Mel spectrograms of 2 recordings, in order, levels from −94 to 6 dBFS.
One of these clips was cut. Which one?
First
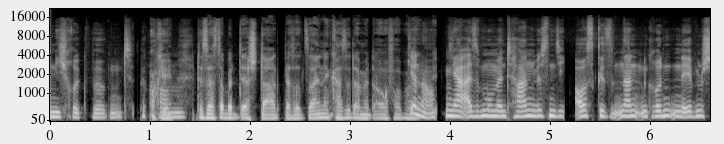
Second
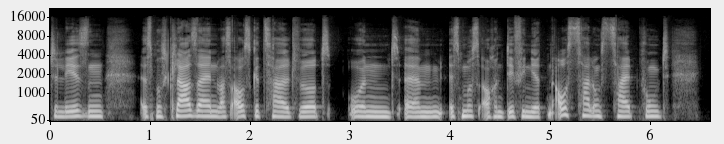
first; 2 cuts; at 3.9 s, 5.1 s

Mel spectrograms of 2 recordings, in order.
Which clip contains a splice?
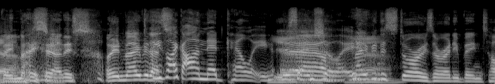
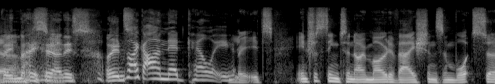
second; 2 cuts; at 1.2 s, 2.4 s

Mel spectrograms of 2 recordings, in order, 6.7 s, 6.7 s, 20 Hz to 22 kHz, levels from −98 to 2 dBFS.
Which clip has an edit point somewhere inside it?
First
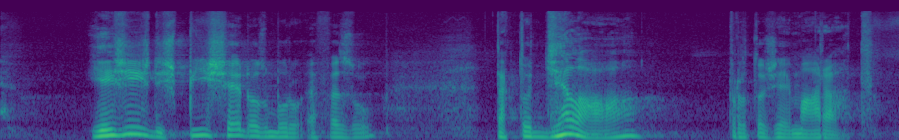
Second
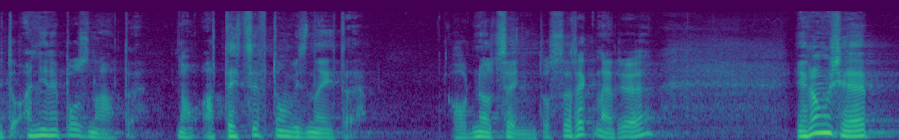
second; 2 cuts; at 1.2 s, 4.6 s

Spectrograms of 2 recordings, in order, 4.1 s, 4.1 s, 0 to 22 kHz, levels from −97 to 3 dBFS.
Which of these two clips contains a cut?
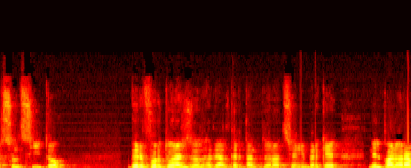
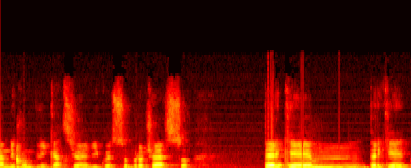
first; 1 cut; at 1.2 s

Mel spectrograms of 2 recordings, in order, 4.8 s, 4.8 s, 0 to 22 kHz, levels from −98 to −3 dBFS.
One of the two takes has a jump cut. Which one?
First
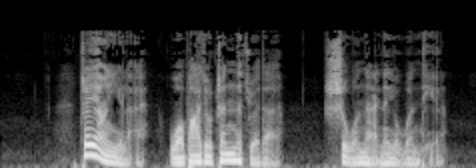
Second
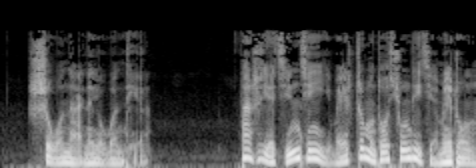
first; 1 cut; at 1.6 s

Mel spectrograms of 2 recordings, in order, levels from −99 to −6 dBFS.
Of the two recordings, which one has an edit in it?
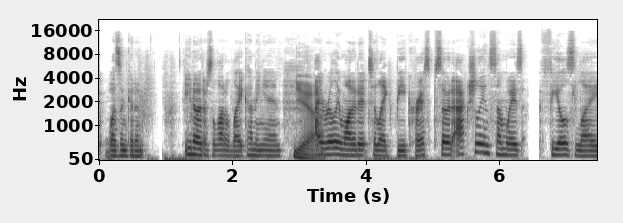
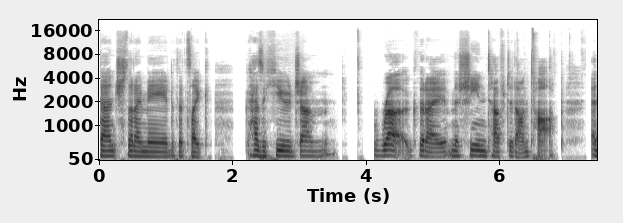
first; 1 cut; at 1.5 s

